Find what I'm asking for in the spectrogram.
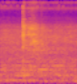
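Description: Fish dropped into a hot pan with plenty of onion and garlic, giving a sudden sizzling burst that settles into a steady close fry with a faint utensil clink.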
